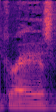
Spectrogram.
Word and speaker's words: Grey: For the sake of critical thinking and such and that, I recommend people go check out CGP Gray's videos on the Electoral College. – Good idea. – It's CGP, just the three letters together, and then Gray, but it's spelled with an E. It's the G-R-E-Y.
